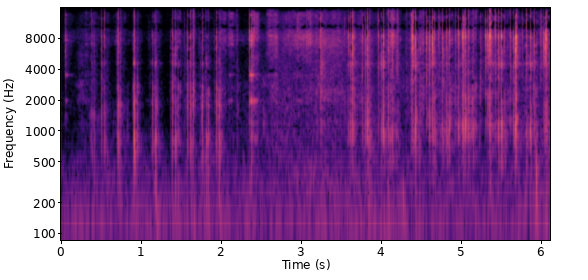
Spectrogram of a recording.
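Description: Long gold acrylic nails tap and scratch a red glass candle jar filled with wax, held close, including its labeled bottom. Quick, bright clicks with almost no ring come in a rapid, uneven series. Soft scratchy hiss fills the gaps and grows busier toward the end.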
